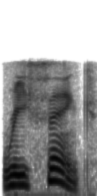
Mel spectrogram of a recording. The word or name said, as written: rethink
